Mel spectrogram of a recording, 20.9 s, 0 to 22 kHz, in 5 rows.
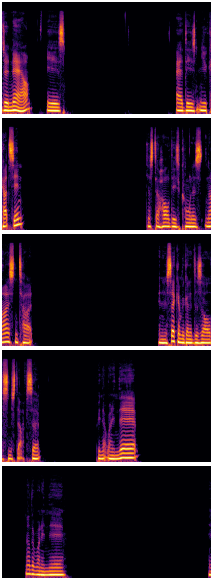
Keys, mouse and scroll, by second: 1.7 k, 4.9-5.8 scroll down 3, 12.0-12.9 scroll up 1.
